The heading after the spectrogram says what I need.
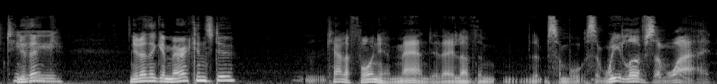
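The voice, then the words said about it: Texan, southern accent, then New York. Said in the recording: “I think I used a Texan accent there. ... That went a little southern there. ... And then it went a bit New York at the end.”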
